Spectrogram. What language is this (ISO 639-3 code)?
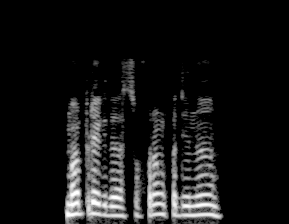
pus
